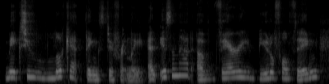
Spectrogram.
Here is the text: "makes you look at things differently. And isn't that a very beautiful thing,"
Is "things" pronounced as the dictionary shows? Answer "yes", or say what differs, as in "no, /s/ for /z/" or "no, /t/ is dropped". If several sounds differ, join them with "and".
yes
